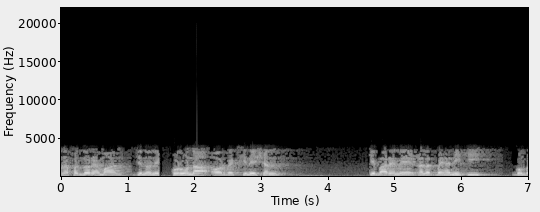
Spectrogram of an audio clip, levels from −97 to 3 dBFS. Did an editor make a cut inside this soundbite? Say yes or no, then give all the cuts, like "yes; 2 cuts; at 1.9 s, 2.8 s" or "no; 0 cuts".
yes; 1 cut; at 1.0 s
